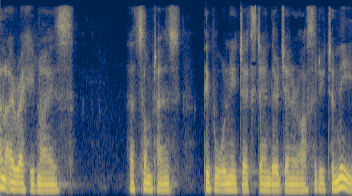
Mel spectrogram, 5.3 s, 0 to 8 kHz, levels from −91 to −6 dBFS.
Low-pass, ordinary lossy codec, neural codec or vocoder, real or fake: 7.2 kHz; AAC, 32 kbps; vocoder, 44.1 kHz, 128 mel bands every 512 samples, BigVGAN v2; fake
